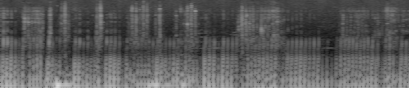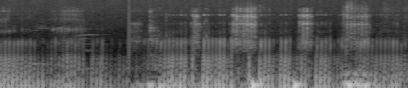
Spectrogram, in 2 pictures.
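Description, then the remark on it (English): A cat, Madam Puff, lying on a lap and purring steadily into a microphone, a low rumbling drone pulsing in rhythmic waves with each breath, loud with no voices over it. “I wonder if your day might be improved by the following recording of Madam Puff, who lay on my lap and purred into my microphone earlier.”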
